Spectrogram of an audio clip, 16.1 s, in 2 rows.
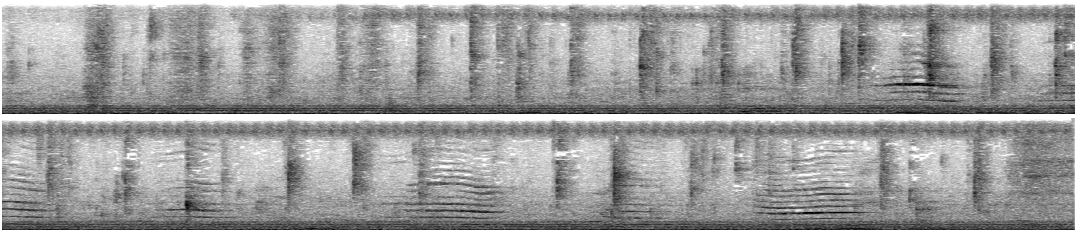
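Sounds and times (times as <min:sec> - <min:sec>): low steady hum: 0:00.0 - 0:16.0
people chewing crisp shells: 0:00.0 - 0:16.0
cat meowing: 0:06.4 - 0:14.8.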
